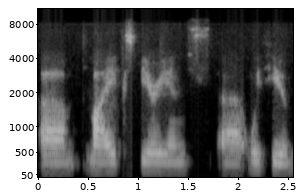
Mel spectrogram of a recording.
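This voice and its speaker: Very slowly, a woman talks in a dry, close sound with no echo. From Bulgaria. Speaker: startup accelerator co-founder. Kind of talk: webinar presentation. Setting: video call. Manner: hesitant, many fillers.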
